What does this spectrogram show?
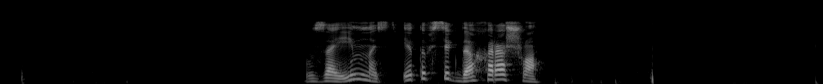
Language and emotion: Russian, positive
